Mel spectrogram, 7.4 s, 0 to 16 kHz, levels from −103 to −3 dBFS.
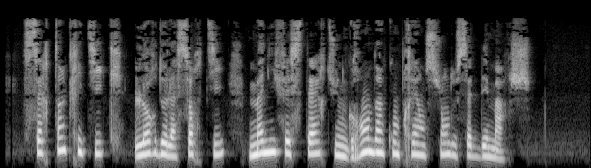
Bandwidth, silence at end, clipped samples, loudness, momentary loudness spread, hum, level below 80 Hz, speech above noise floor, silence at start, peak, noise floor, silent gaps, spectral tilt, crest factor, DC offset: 11.5 kHz; 0.8 s; under 0.1%; -20 LUFS; 11 LU; none; -68 dBFS; 49 dB; 0.3 s; -4 dBFS; -69 dBFS; none; -5 dB/octave; 16 dB; under 0.1%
